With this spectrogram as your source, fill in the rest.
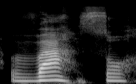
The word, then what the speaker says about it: vaso: to be more accurate, please try to pronounce it with the b sound. B as in ball or botella. But if you are a rebel without a cause like myself, you can pronounce it vaso, like viernes, vaso.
